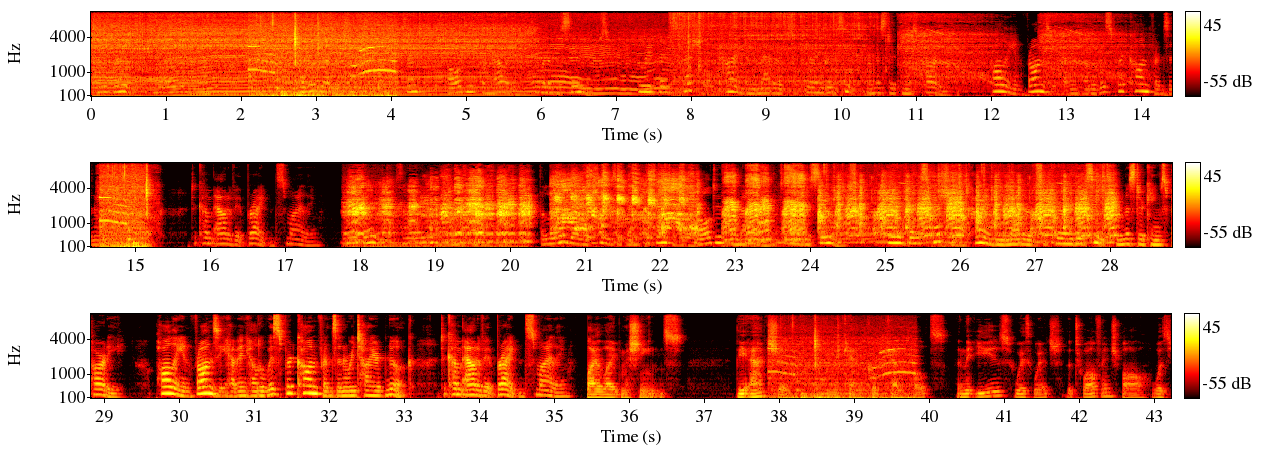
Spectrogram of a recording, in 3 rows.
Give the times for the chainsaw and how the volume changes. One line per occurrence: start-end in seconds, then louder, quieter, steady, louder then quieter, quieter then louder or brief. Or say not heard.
0.0-15.3 quieter.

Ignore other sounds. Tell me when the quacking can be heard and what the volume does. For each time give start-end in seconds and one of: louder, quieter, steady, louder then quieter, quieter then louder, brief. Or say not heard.
17.8-28.1 steady.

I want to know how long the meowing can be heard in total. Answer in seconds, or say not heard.
5 s.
